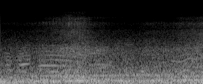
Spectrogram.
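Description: Outdoor urban ambience: a steady low rumble with faint voices of people around.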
